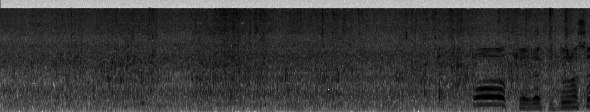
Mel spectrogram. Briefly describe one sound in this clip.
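Water splashes around feet wading through a stream.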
